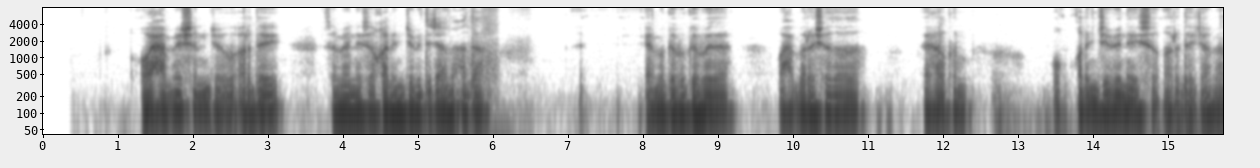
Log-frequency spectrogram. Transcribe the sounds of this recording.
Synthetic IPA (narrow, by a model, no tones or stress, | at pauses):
wɑħɑːmɛːʃɐnt͡ʃɔ̰ːɣɔʔɐ̰ɾd̪ɛj | sɐmɛjnɛjs̬ɔqɑlɪnd͡ʒɐβɪd̪ɐt͡ʃa̰ːmɑʕɑd̪ɐ | ɐ̰mɐɡɐβɐɡɐβɐðɐ | wɑ̰ħbɐɾɐʃɐðɔːðɐ | ɛːɦɐlkʰɐn | ʊqɑlɪnt͡ʃɐβɪnɛ̰jsɔ̰ʔɐ̰rd̪ɛ̰jt͡ʃaːmɑʕ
